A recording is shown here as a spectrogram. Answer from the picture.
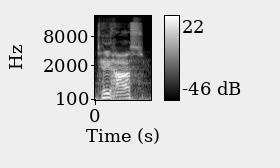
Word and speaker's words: Tejas: So currently we are in Tejas, Texas. That's what the Latino brethren say. That's how they say it's Texas. And so I'm going to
